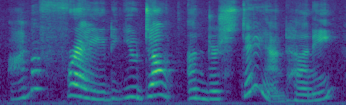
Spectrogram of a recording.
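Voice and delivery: put-on calm a child down; soft, patient mother; gentle mother.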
